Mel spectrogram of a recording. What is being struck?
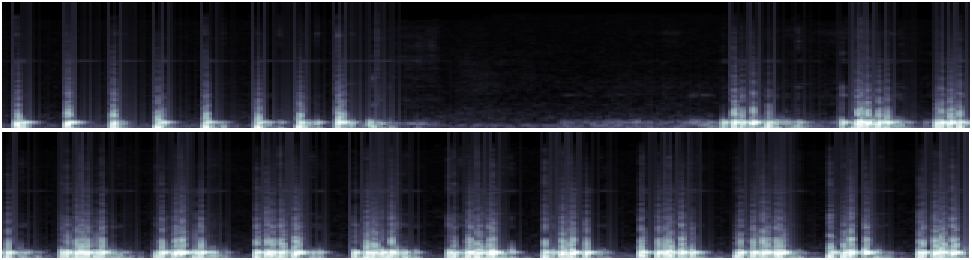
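Metal mesh microphone grille.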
